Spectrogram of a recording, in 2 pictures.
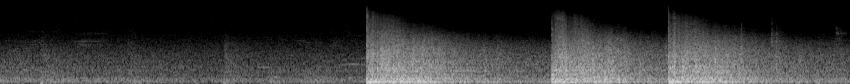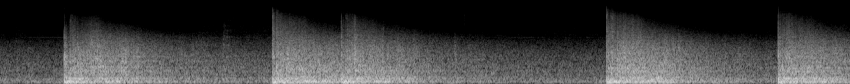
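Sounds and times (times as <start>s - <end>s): firework shells bursting: 3.6s - 17.0s.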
